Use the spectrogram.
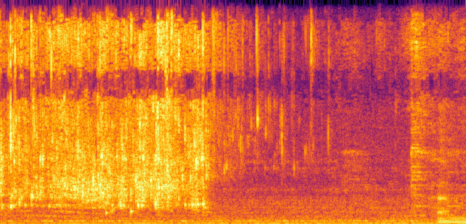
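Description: Water is poured from a measuring cup into a second bowl to activate bread yeast, a close steady trickle and splash that stops abruptly about halfway, leaving quiet room tone, with no talking.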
